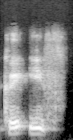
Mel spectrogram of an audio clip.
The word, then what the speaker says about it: Kyiv: Donc, depuis combien de temps on doit dire Kiev et non Kiev Kiev, c'est en russe. Mais en en russe? Ukraine, Oui, prononciation en Ukraine, c'est Kyiv.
